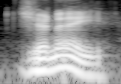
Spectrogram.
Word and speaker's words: Janesh: I've been apparently mispronouncing it the entire time. Apologies for that one. It's Janesh.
